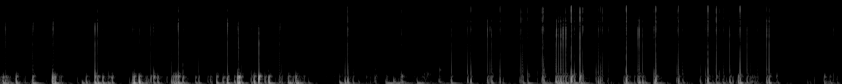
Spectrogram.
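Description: Long nude acrylic nails on both hands scratch and tap across the woven steel mesh grille of a large, hollow, round microphone head. The result is a dense, uneven run of short, dull, low thuds and rasping scrapes with a boomy low-end body and little brightness. The run pauses briefly near the middle and again at the end.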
